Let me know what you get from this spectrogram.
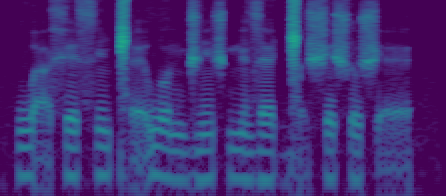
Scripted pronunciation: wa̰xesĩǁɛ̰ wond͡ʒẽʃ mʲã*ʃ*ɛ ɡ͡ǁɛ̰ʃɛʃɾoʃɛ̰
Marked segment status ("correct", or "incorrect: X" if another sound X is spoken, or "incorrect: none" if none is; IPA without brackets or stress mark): incorrect: z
